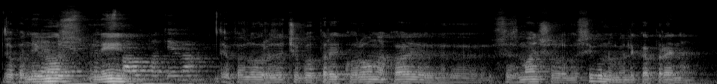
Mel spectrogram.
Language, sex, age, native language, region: Slovenian, male, 50-59, Slovenian, Drava region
